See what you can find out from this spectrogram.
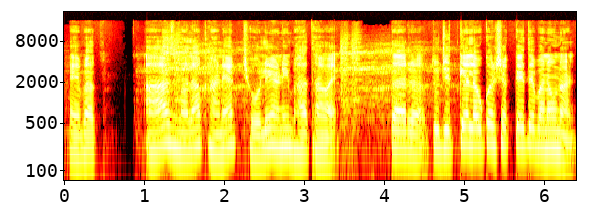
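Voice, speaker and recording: A woman's voice: medium pitch, a little slow, a little mellow, soft background music, lightly acted. A woman voicing a harsh, scheming older mother-in-law in a cartoon story, scolding and taunting as she gives orders.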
